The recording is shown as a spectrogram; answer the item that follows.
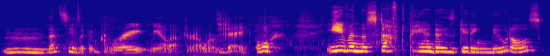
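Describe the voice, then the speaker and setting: A woman's voice: on the high side, wildly swooping pitch, a little slow, a little hiss or hum. A woman storyteller presenting picture books for young children, speaking to them directly and playfully. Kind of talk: picture-book story time with read-alouds and sing-along.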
